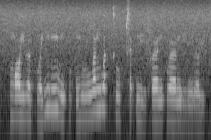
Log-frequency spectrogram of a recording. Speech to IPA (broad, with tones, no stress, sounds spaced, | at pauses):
m ɔː˨ j l ɵ˨˩ ɥ kʷ ɐ˨˥ j ŋ ɪ˥ ŋ m ʊ˨˧ ŋ kʷ ɐ˨ k̚ m uː˨˧ w ɐ˥ ŋ w ɐ˥ k̚ t̪ʰ uː˧ p̚ s ɐ˧ t̚ n̪ iː˨˩ f œː˧ n kʷ œː˧ ŋ iː˨ ŋ l ɵ˨˩ ɥ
